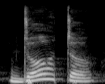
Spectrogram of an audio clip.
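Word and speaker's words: daughter: code आया हमारा जीएसटी जीएसटी को पढ़ना है हमें ट यानी हमें जीएसटी को क्या पढ़ना है ट और एयू को पढ़ना है हमें औ क्या पढ़ना है और डॉ ट डॉटर डॉटर का मतलब पुत्री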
